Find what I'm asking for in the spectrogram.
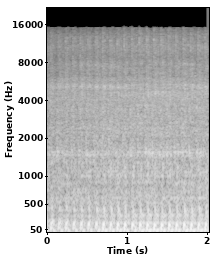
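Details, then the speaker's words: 2003 Suzuki Burgman 400 scooter revived from junk, muffler refitted, only an oil change so far, original plug, valves still need adjusting: steady, even single-cylinder putter at a quick idle with regular pulses, no knocks or misses; normal idle. "It's actually running, which shocks the heck out of me. Seems to be running okay."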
